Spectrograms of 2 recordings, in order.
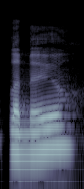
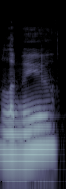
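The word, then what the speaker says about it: Lomu: So my second potential first round pick for them, which makes a lot of sense, is Caleb Lemieux. I think is how you say his name, Lemieux.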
